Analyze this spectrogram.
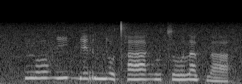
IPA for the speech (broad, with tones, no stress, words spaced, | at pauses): ŋoː˦viː˦ ɡ͡be˦rɲo˦˨tʰaː˦ ɣu˦t͡soː˦la˦ kʷa˨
